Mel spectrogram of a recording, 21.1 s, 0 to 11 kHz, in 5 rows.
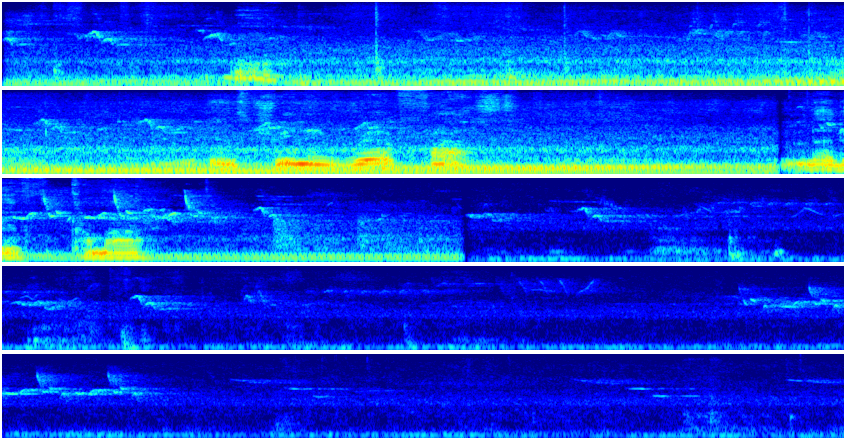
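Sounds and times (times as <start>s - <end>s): low background rumble: 0.0s - 10.8s
steady low hum: 0.0s - 10.8s
small birds chirping: 0.0s - 21.0s.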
